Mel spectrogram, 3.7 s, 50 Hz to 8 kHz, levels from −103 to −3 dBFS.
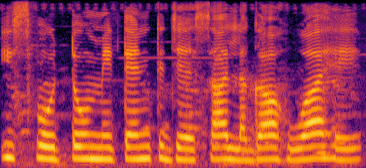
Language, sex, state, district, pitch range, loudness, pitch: Hindi, female, Uttar Pradesh, Lucknow, 200-220 Hz, -15 LUFS, 210 Hz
